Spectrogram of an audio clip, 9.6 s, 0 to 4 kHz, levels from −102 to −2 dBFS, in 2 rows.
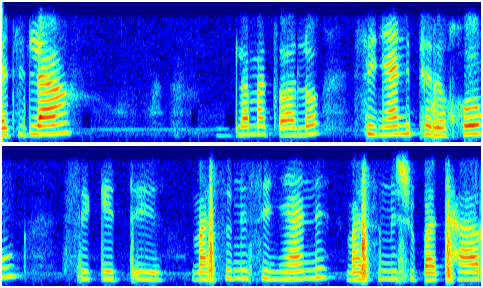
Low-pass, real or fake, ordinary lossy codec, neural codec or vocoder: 3.6 kHz; real; Opus, 64 kbps; none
